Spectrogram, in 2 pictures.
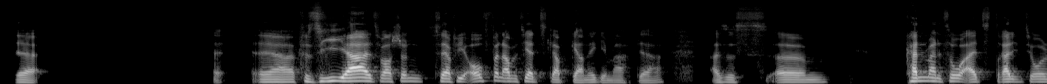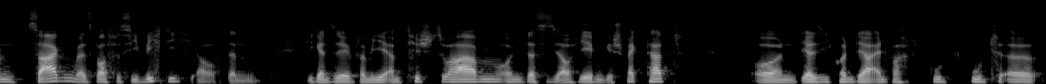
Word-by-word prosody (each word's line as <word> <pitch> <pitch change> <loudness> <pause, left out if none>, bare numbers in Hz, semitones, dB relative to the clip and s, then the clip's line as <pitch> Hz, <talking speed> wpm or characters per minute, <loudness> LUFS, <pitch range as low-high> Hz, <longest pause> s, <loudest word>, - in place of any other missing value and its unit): Ja. 105 -2 -1 1.7
Äh, 115 0 -9
ja 115 0 +1
für 115 +4 -4
sie 145 +7 0
ja, 155 +1 +13
es 150 - 0
war 140 -1 +2
schon 145 0 -5
sehr 140 -2 +1
viel 145 -2 -2
Aufwand, 155 +3 -1
aber 140 -1 +1
sie - - 0
hat - - +1
es, - - -19
glaube, - - -3
gerne 105 +1 -3
gemacht, 95 -1 -11
ja. 95 +3 -8 0.4
Also, 100 +3 -6
es 105 - -17
ähm, 110 +1 -1 0.8
kann 150 +1 +6
man 155 -4 +1
so 145 +1 +1
als 115 0 0
Tradition 120 -1 -1
sagen, 150 -1 +1
weil 105 - -4
es 105 - -20
war 110 -1 -1
für 110 -1 -16
sie 105 0 -11
wichtig, 140 +1 -8
auch - - -12
dann 85 0 -13 0.4
die - - -12
ganze 100 -1 -3
Familie 105 +2 -4
am 100 0 -9
Tisch 135 +1 -9
zu 120 -1 -6
haben 120 +1 +2
und 105 0 -8
dass 105 0 -5
es 115 - -19
ja 95 -1 -3
auch 105 - -3
jedem 105 0 -4
geschmeckt 135 +9 -9
hat. 130 -1 -2 0.7
Und 105 -1 -2
ja, 110 0 +3
sie 110 +1 -9
konnte 110 0 -4
ja 100 -1 +3
einfach 110 0 -7 0.2
gut 115 -3 -9 0.2
gut, 115 -3 -8
äh, 105 -1 -3
110 Hz, 175 wpm, -24 LUFS, 105-130 Hz, 1.7 s, ja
